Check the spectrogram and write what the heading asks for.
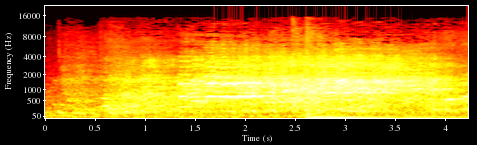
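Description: Audience laughing in the hall, swelling about a second in and easing off near the end.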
